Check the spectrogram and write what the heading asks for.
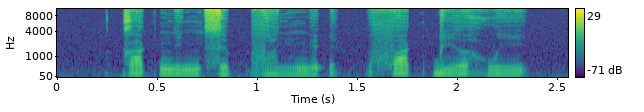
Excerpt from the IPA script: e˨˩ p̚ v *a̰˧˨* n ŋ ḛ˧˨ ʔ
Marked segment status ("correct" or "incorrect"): incorrect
